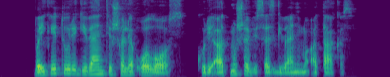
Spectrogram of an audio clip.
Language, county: Lithuanian, Vilnius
